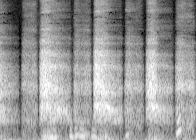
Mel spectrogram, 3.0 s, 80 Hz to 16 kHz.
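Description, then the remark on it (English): A voice imitates a film character's heavy, stressed breathing in a scene without music as tension mounts: loud, rapid gasping breaths in and out, about five or six in a quick uneven rhythm, with no talking. “there's almost like 5 minute, almost 10 minute shots sometimes where it's somebody having to do something and all you can hear is their breathing. And as things get more fucking stressed out, you hear...”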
